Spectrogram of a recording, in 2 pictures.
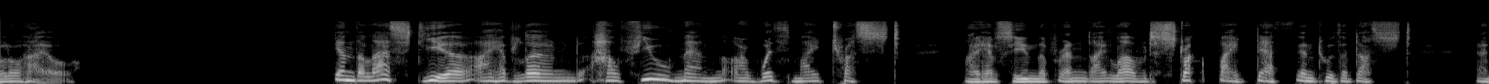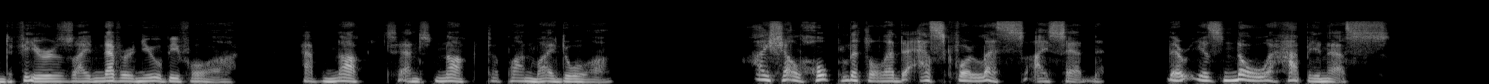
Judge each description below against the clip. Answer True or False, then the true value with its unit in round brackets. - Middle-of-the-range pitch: True (145 Hz)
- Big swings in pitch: False (4.3 semitones)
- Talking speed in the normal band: False (115 wpm)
